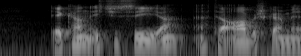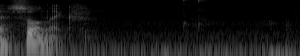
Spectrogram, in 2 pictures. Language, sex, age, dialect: Faroese, male, 15-35, Norðurstreymoy/Eysturoy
